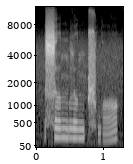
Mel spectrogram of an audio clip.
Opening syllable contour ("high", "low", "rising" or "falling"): high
